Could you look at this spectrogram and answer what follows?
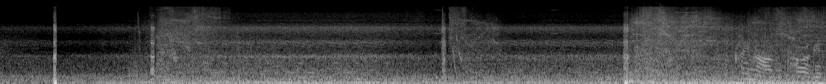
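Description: A destroyed Klingon ship explodes in the Star Trek Legacy space combat game, with sharp booming blasts over a constant rumbling drone and a final heavier burst that swells into louder rumbling.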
